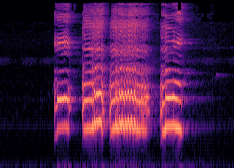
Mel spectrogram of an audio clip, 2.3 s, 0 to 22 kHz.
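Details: Young red junglefowl crow used as a lure call (suara pikat selang 2), from Bukit Tinggi: a loud four-part crow, a short opening note, two longer harsh syllables, then a final drawn-out note, with silence around it.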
